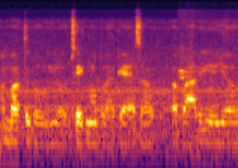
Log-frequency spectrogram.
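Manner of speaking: low, quiet macho voice; understated mock tough-guy voice; putting on masculine. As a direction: play it cool and manly. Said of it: "let me get masculine now".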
